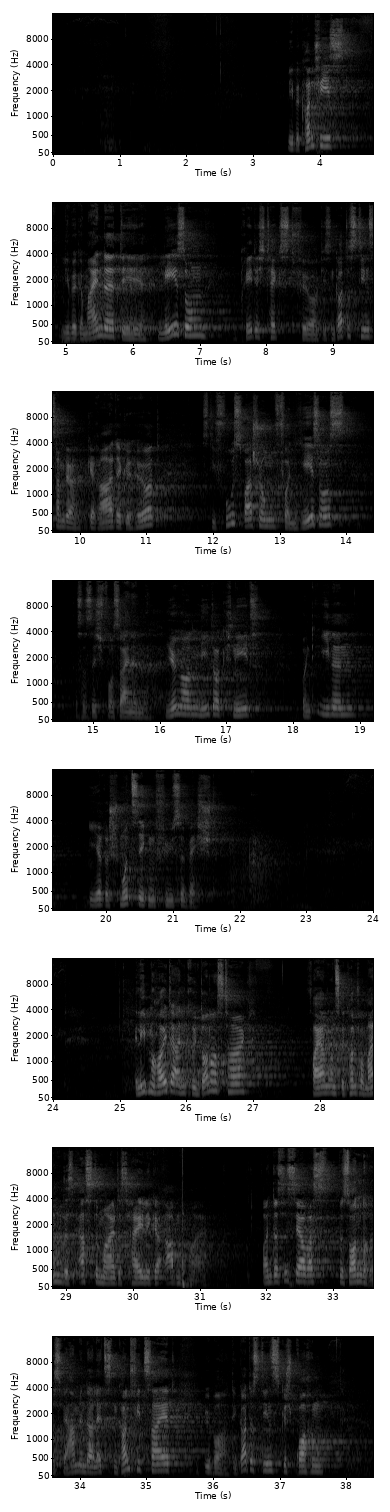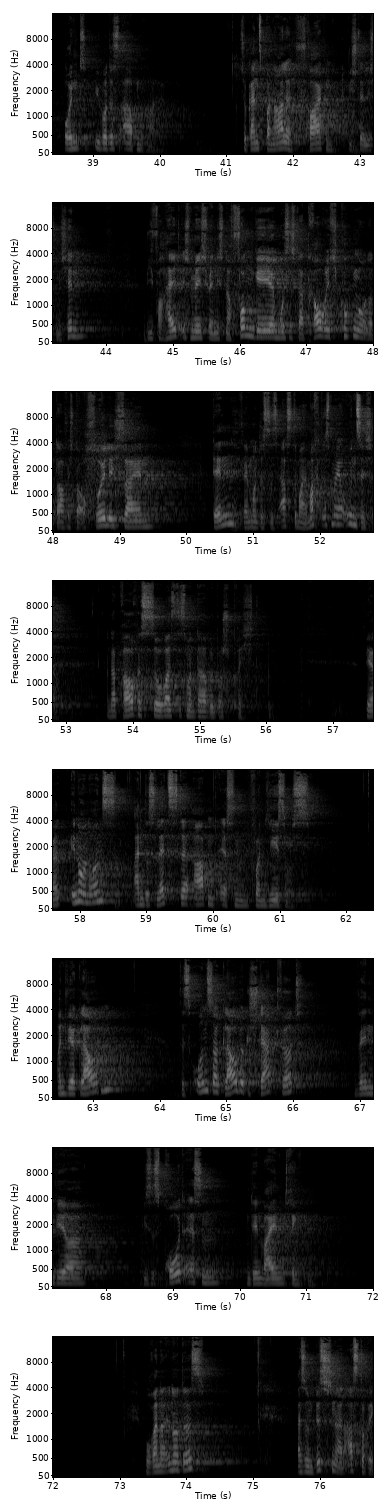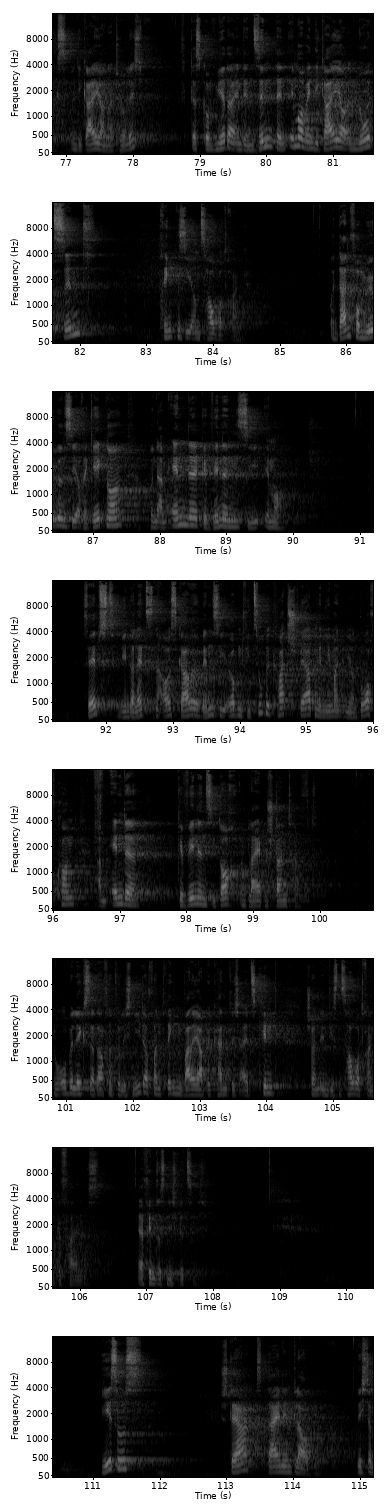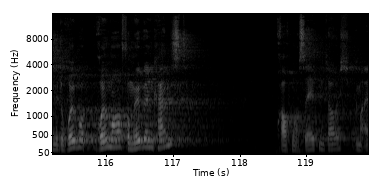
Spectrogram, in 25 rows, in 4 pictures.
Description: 28.03.2024 – Gottesdienst mit Erstabendmahl der Konfirmanden Klasse 7
Predigt (Audio): 2024-03-28_Kniende_Liebe.m4a (7,2 MB)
